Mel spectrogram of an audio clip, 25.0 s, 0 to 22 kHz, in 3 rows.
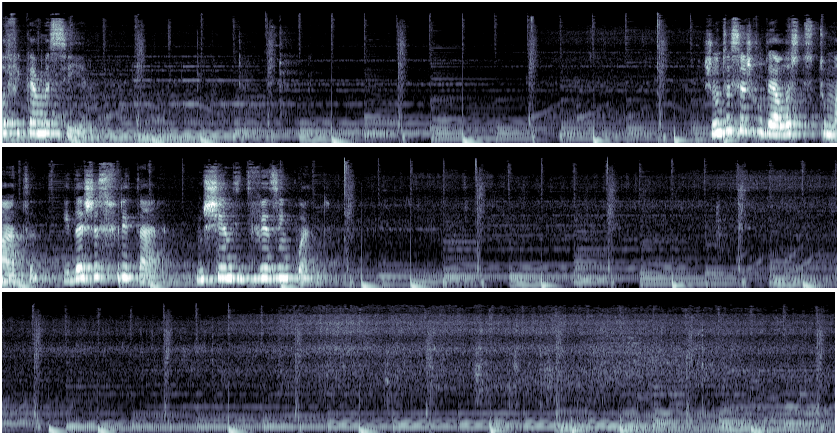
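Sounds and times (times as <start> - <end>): light acoustic background music: 0.0 - 25.0
onions and tomatoes sizzling: 0.0 - 25.0
spatula stirring in pan: 12.2 - 25.0.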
